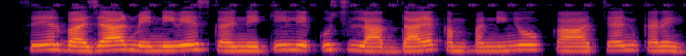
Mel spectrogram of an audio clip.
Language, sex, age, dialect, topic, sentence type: Hindi, female, 18-24, Awadhi Bundeli, banking, statement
